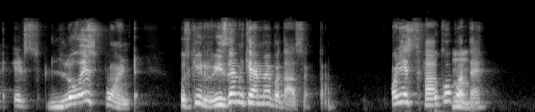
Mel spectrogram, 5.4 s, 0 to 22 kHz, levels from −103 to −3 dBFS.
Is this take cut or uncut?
uncut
